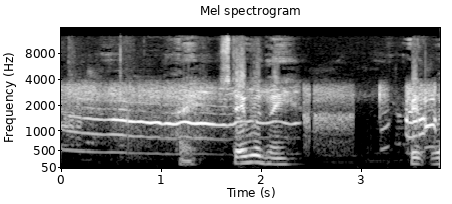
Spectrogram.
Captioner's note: crying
